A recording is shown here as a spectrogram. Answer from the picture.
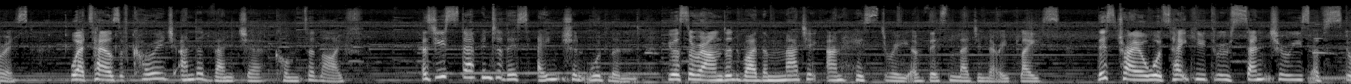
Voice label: english british audio guides

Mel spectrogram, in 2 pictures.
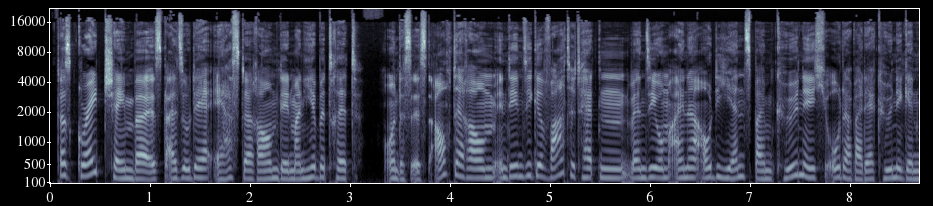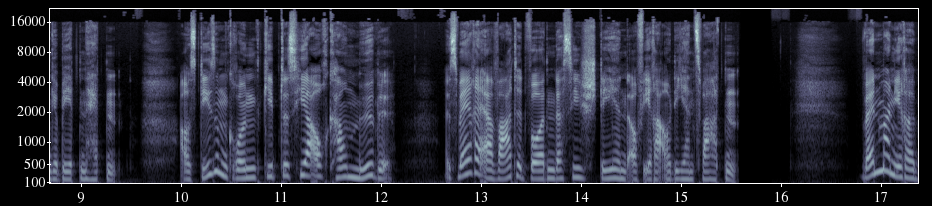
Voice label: German narration

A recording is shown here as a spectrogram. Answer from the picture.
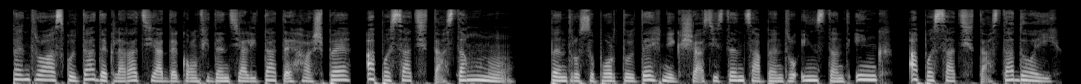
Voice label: romanian ivr

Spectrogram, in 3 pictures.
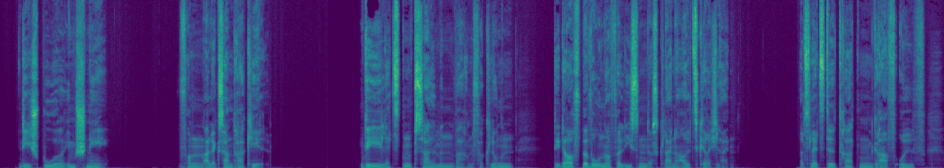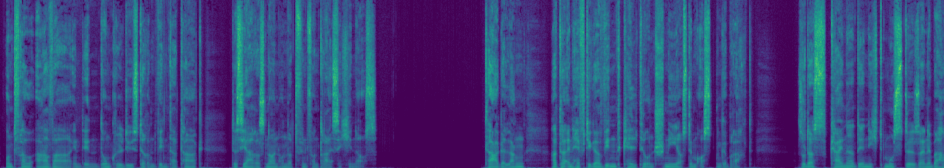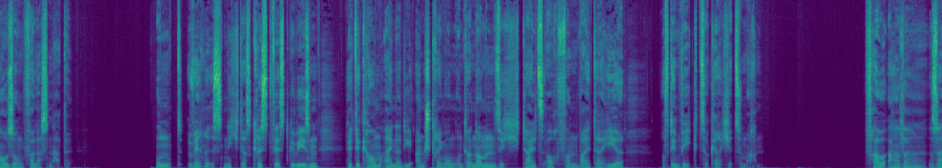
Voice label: german audiobooks

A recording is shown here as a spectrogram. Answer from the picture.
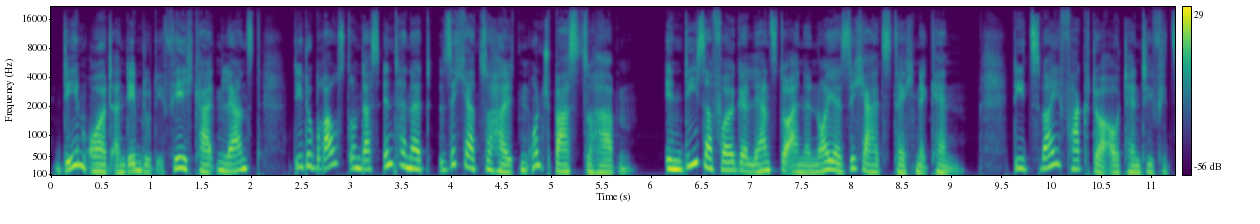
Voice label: german narration

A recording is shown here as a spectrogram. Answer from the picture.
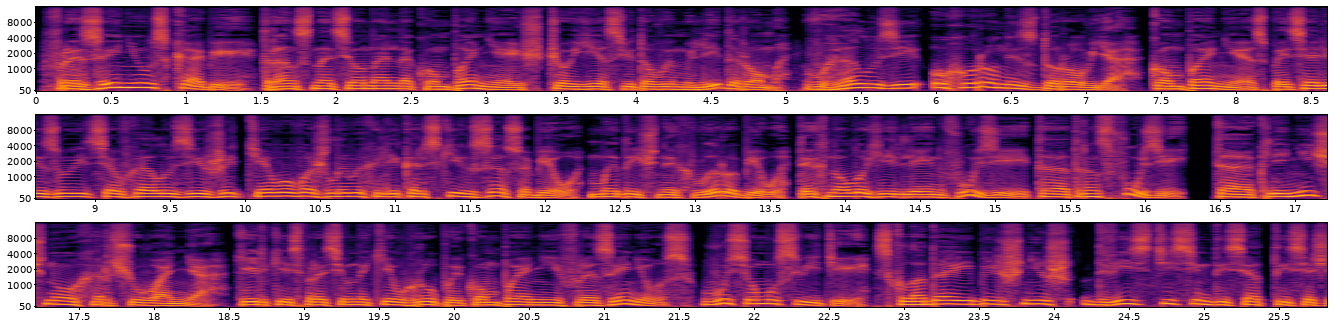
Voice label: ukrainian e-learning

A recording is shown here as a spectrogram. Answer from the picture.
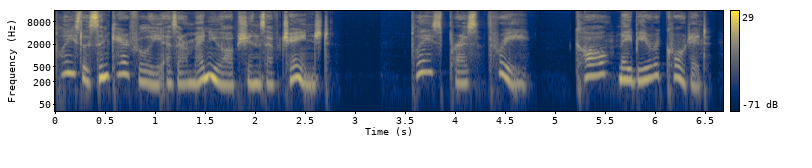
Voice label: english ivr

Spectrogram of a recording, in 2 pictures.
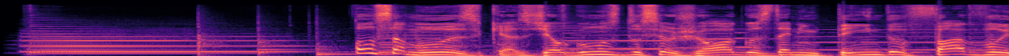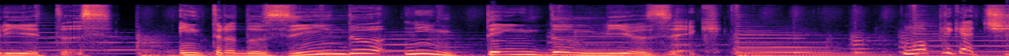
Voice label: portuguese brazilian others

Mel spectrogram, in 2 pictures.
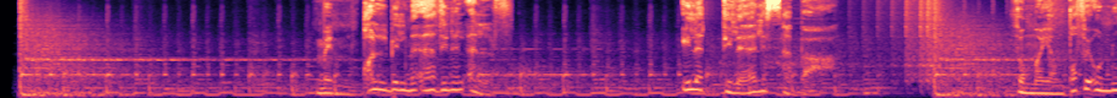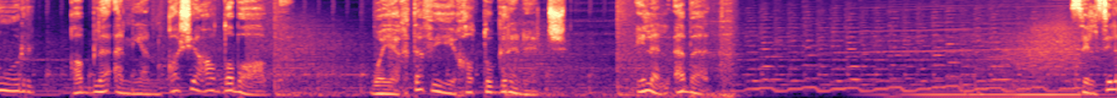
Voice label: arabic movie trailers

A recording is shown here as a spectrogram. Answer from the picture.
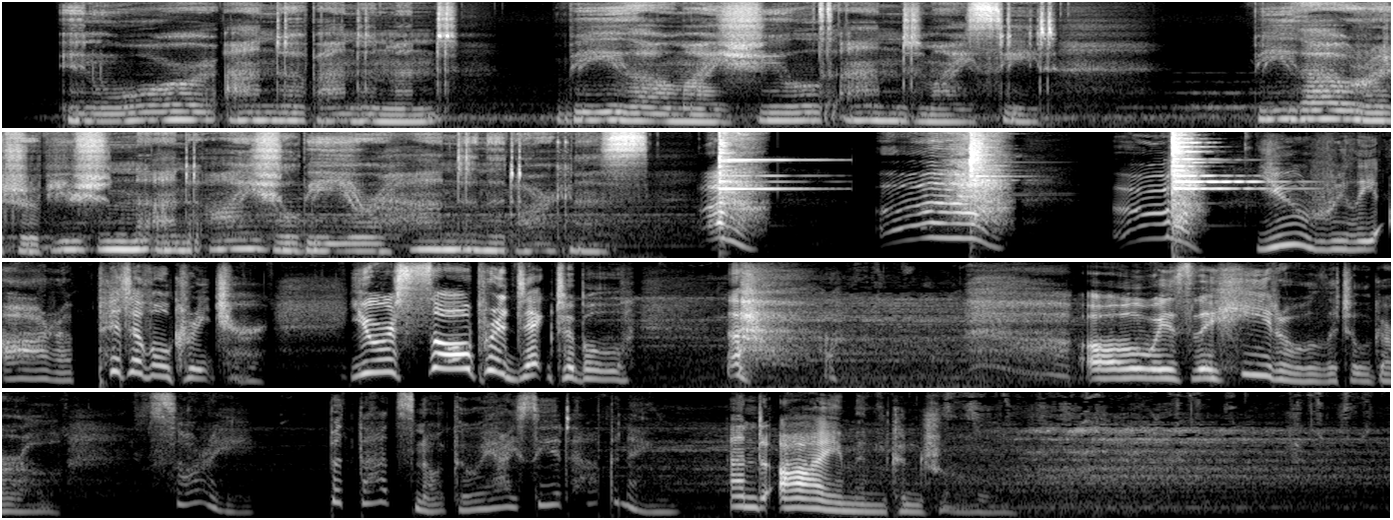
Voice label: english scottish video games

